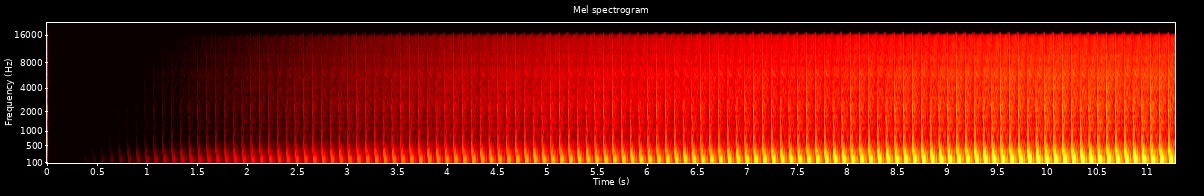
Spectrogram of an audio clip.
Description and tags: Snare Roll 16th
Dance, Hardcore, Snare, Snare-Roll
